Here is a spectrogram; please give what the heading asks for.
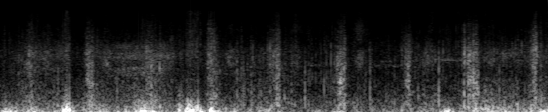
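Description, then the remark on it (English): Strong cold wind buffets the microphone in a constant low roar with rough, gusty surges, while faint thumps like footsteps come through beneath it. No one speaks. “And now that it's cold and windy, they've got their flippers stuck down by their side.”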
